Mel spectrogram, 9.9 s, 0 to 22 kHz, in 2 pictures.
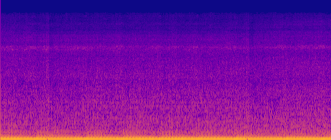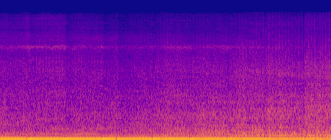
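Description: Eight Sundown Zv.4 15-inch subwoofers in a van playing a loud, steady, deep bass note, heard from outside the vehicle.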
